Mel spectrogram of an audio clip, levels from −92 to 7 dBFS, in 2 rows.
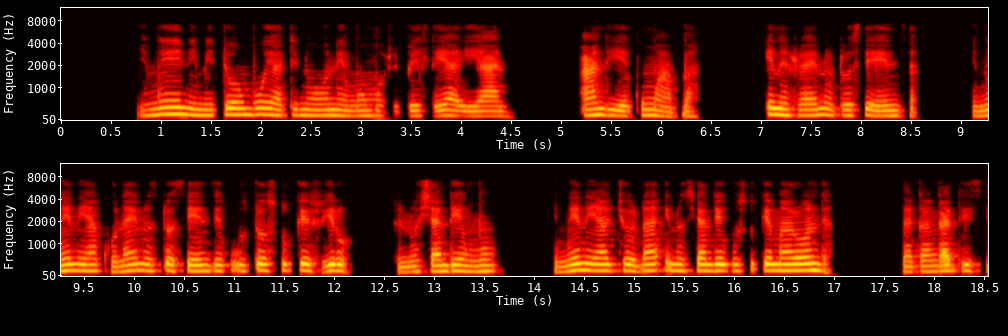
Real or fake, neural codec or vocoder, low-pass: real; none; 7.2 kHz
